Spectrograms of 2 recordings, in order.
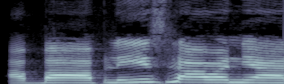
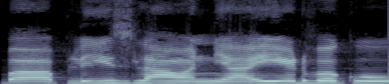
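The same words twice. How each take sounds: First: Exasperated, pleading through anger; irritated. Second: Gentle, apologetic plea; calm her down tenderly; soothing. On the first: Husband snapping at his crying wife, exasperated. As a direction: shut her down, fed up. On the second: Husband comforting his crying pregnant wife, gently. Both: Acted.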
